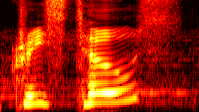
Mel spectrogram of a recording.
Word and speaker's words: Christos: And you can't pronounce that word Christos. No, it's Christos. Christos, which is where we get the name Christ.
